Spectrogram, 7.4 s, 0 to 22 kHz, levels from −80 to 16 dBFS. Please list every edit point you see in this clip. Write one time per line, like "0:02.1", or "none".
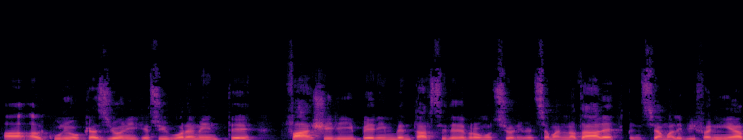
0:01.5
0:06.2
